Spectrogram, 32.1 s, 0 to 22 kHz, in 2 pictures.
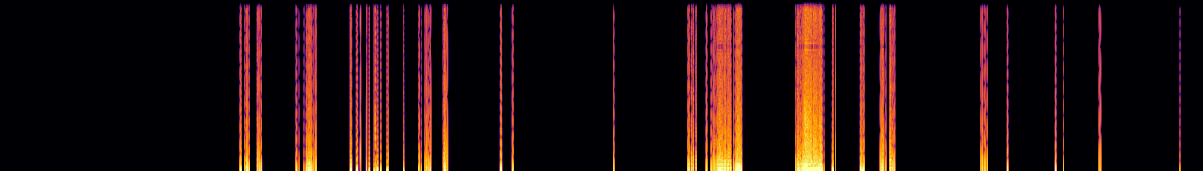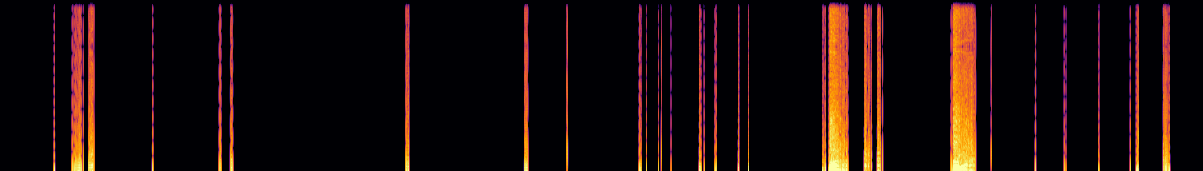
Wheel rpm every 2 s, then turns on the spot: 0, 0, 0, 0, 0, 0, 0, 0, 0, 0, 0, 0, 0, 0, 0, 0.
none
